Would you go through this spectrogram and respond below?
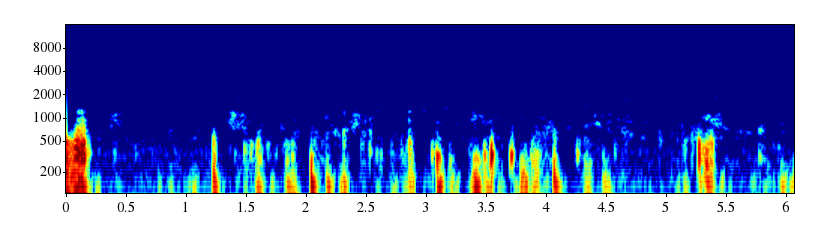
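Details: Fit adult male stomach noise: rapid, irregular gurgles and low bubbling pops from the belly; ordinary stomach rumbling, borborygmi.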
